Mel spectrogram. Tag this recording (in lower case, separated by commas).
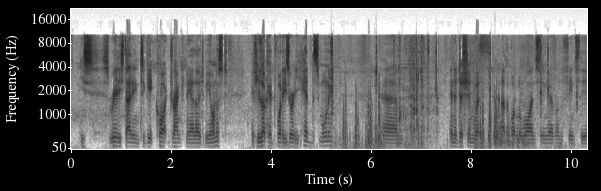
speech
